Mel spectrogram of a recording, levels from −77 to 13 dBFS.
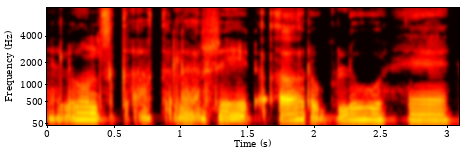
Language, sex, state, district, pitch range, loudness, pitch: Hindi, male, Jharkhand, Deoghar, 110-120 Hz, -18 LUFS, 115 Hz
